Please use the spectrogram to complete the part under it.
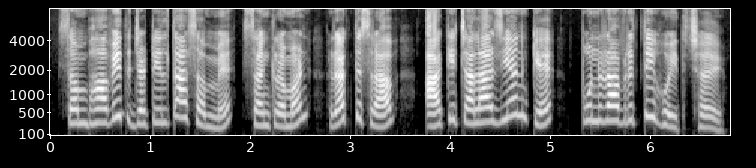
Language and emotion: Maithili, neutral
